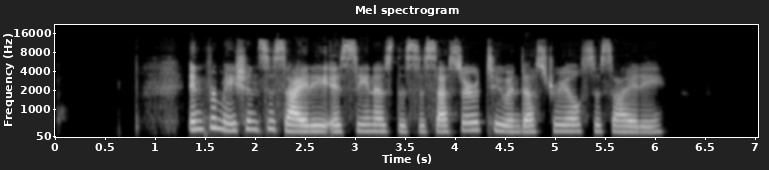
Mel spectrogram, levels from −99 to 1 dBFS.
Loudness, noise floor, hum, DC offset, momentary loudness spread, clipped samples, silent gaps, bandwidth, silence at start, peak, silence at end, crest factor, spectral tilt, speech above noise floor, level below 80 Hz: -24 LUFS; under -90 dBFS; none; under 0.1%; 10 LU; under 0.1%; none; 14 kHz; 1.1 s; -4 dBFS; 0.95 s; 24 dB; -1 dB/octave; over 65 dB; -86 dBFS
